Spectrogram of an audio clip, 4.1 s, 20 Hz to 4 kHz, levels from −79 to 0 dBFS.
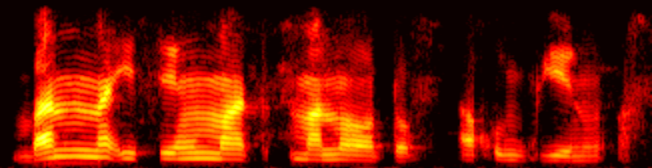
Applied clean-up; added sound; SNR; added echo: none; none; none; none.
